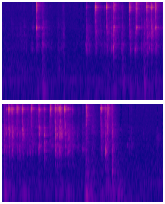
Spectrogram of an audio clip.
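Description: Typing on a computer keyboard: a quiet run of key clicks, a few scattered at first, then a steady quick patter from about two seconds in that stops shortly before the end.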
